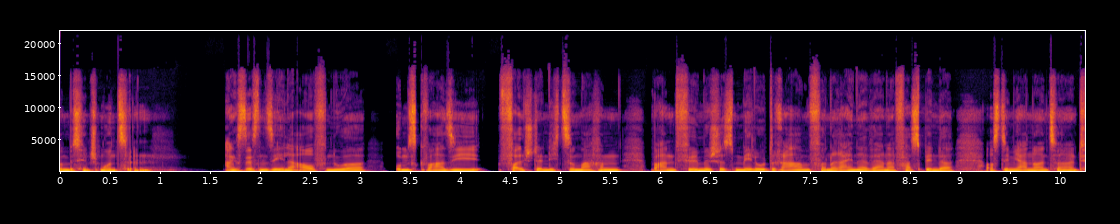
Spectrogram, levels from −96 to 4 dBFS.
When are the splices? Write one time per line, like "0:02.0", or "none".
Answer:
0:01.6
